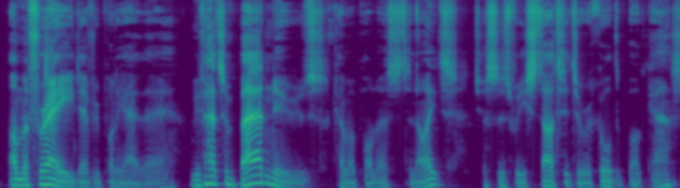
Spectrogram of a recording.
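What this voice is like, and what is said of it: Nasal, congested voice. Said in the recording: “I've got a little bit of a cold. ... You sound a little bit nasal.”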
